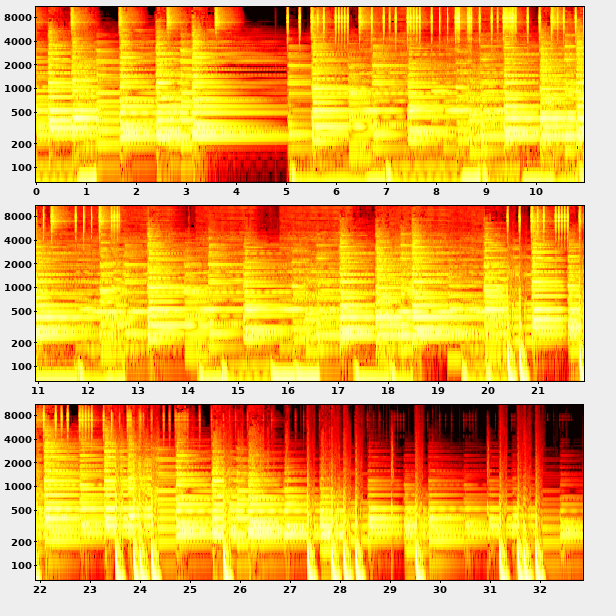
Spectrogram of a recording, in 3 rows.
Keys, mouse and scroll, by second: 0.1 click, 0.5 shift+middle click, 1.0 ctrl+s, 1.3 click, 1.9 Tab, 2.4 a, 4.2 s, 7.0 Tab, 7.2 click, 7.7-10.5 shift+middle drag, 10.5 scroll up 1, 10.6 click, 10.9 Tab, 11.3-12.2 shift+middle drag, 12.2 a, 12.5 s, 16.1 Tab, 16.3 drag, 16.6 scroll down 2, 16.7-19.0 middle drag, 19.0 scroll down 1, 19.3 middle click, 19.7-21.0 scroll up 1, 21.0 a, 22.1 ctrl+j, 22.6 ctrl+a, 23.1 shift+middle click, 23.4 ctrl+s, 24.2 Tab, 24.5 a, 24.7 ctrl+s, 25.1 middle click, 25.2 scroll up 1, 25.3 click, 25.5 Tab, 25.9 middle click, 26.8 a, 27.1 alt+h, 28.2 click, 28.7 a, 29.2 a, 29.3-31.2 right drag, 31.2 scroll down 1, 31.5-32.6 middle drag, 32.6-32.8 scroll up 1.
